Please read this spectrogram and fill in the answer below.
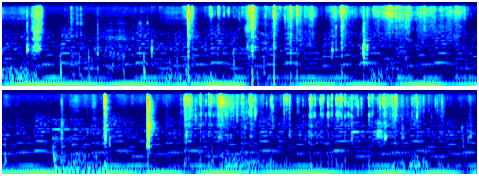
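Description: Plastic shrink wrap being torn and crinkled off a cardboard trading-card box, with several sharp crackles and snaps, over background music with a steady beat.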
